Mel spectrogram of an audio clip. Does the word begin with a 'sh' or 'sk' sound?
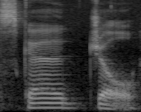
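sk. The word begins with a 'sk' sound. "we tend to say ske with a K sound"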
